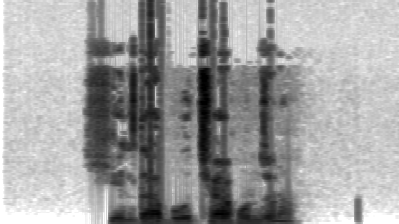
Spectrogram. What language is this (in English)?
Domaaki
